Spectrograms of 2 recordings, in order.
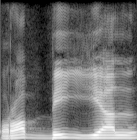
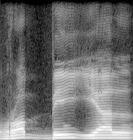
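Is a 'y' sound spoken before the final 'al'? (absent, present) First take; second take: present; present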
